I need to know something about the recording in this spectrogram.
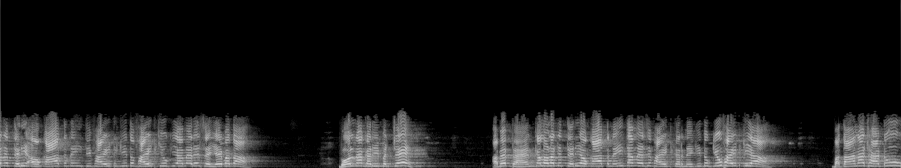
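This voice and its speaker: A man's voice: very high voice, steady tone, unhurried, long pauses, sharp tone, in a large hall, muffled recording. A male caller hurling jeering, repetitive taunts in an abusive voice-call insult battle.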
